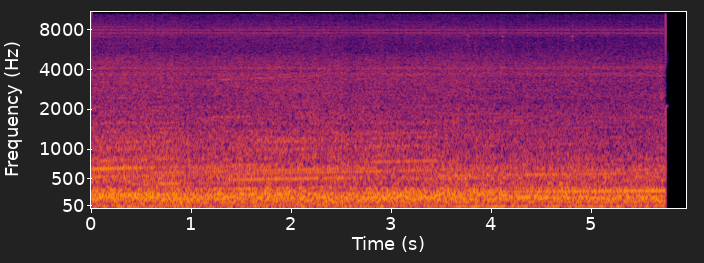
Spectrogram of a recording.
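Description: Car engine accelerating hard through a high gear, its pitch climbing slowly. It cuts off suddenly near the end.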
